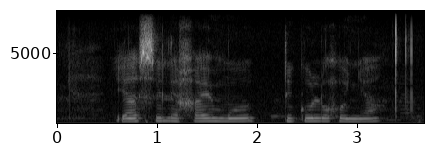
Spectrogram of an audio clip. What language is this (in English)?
Tswana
